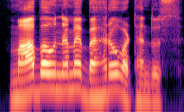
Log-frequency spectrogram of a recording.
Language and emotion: Sindhi, neutral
